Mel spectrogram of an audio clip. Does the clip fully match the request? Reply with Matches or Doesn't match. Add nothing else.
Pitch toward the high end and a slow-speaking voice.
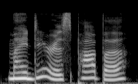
Matches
